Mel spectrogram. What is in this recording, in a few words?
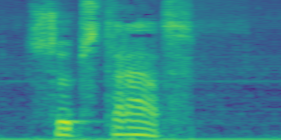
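"substraat", Dutch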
